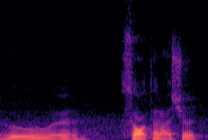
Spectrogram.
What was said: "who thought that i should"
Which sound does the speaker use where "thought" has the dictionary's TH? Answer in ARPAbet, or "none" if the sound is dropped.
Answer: S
